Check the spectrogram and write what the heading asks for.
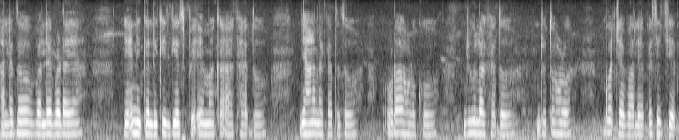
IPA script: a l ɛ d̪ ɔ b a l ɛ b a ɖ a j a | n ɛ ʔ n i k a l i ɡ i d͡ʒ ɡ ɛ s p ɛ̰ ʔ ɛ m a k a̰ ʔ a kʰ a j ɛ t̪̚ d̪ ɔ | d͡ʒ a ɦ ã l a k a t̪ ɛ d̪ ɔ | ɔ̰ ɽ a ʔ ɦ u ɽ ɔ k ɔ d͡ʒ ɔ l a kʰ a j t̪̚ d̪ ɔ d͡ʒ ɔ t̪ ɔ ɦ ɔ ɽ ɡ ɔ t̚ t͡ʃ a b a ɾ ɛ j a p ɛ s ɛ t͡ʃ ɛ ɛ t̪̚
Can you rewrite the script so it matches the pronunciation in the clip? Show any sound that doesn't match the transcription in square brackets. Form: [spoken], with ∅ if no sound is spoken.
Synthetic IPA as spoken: a l ɛ d̪ ɔ b a l ɛ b a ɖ a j a | n ɛ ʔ n i k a l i [k] i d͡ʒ ɡ ɛ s p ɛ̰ ʔ ɛ m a k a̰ ʔ a kʰ a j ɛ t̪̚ d̪ ɔ | d͡ʒ a ɦ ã l a k a t̪ ɛ d̪ ɔ | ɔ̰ ɽ a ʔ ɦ [ɔ] ɽ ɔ k ɔ d͡ʒ [u] l a kʰ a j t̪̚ d̪ ɔ d͡ʒ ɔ t̪ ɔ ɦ ɔ ɽ ɡ ɔ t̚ t͡ʃ a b a [l] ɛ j a p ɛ s ɛ t͡ʃ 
